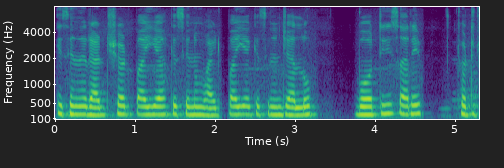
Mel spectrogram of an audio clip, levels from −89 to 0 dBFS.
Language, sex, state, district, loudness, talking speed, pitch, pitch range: Punjabi, female, Punjab, Kapurthala, -16 LUFS, 215 wpm, 210 Hz, 205-220 Hz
